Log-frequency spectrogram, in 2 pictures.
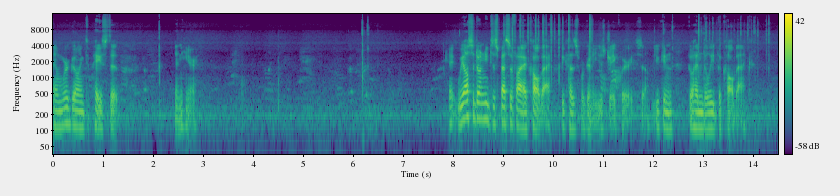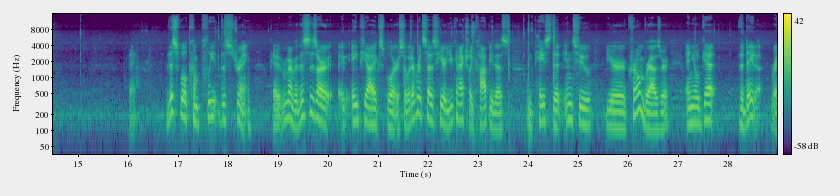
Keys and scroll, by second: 6.2 super+v, 12.3 super+z, 17.8 super+Tab, 22.9 super+c, 23.6 super+t, 24.2 super+v, 27.3 super+-.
